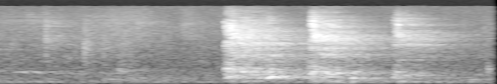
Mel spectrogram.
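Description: A person coughing twice in quick succession, starting just past a second in.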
